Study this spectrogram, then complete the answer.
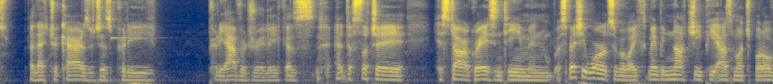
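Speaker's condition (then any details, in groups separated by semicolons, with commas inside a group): No condition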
